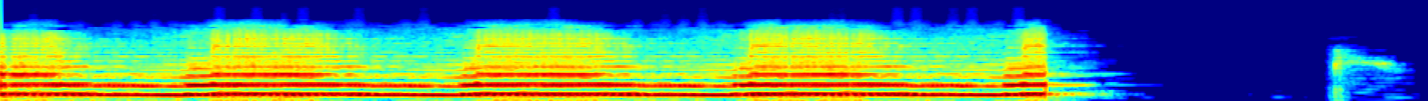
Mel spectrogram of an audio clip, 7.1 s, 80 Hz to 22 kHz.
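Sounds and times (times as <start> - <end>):
civil defense air raid warning siren: 0.0 - 5.6.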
